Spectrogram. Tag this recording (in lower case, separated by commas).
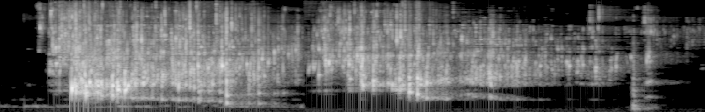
liquid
